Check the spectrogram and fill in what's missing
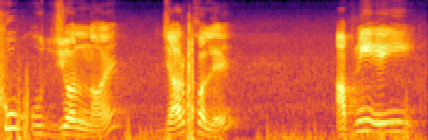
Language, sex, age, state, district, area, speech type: Bengali, male, 45-60, West Bengal, Purulia, urban, spontaneous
